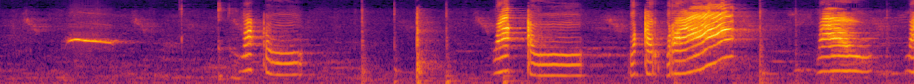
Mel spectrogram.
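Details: A parrot gives a short whistle, then several loud, nasal, descending calls rich in overtones. Between them are brief clicks, and the sequence ends in drawn-out harsh wailing notes.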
